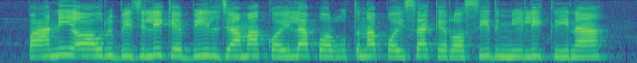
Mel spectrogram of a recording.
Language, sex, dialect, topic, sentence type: Bhojpuri, female, Southern / Standard, banking, question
